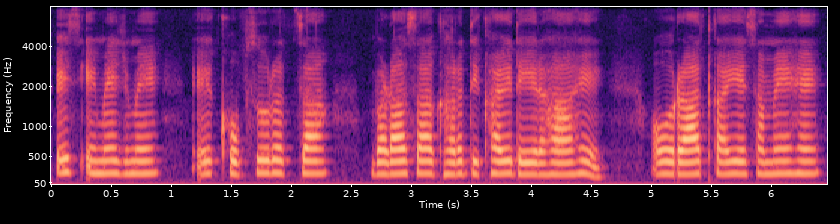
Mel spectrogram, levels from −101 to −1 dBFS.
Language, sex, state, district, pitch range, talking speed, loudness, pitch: Hindi, female, Rajasthan, Jaipur, 200-210 Hz, 175 wpm, -18 LUFS, 205 Hz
